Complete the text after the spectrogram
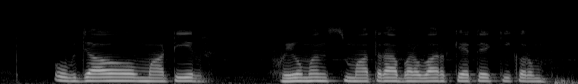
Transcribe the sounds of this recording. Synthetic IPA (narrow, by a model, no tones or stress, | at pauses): ʊbd͡ʒaːomaːʈiːɾ | hʊjumənsmaːt̪ɾabəɾbaːɾkɛːt̪ekikəɾum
